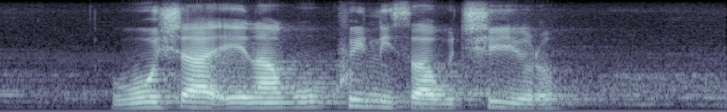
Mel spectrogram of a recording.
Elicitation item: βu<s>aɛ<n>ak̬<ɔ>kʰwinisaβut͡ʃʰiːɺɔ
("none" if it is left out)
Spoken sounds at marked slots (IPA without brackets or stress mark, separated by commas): ʃ, n, u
